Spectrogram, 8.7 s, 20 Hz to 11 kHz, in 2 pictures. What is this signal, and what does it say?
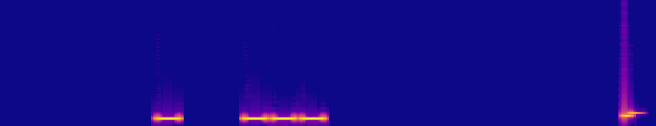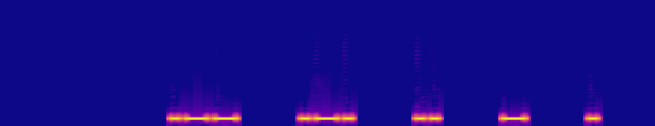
Morse code, heard as a keyed tone, about 25 wpm, spaced as for 14 wpm, 700 Hz. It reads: TO WRITE
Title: 3x Character Spacing - Top 100 Words - 25wpm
